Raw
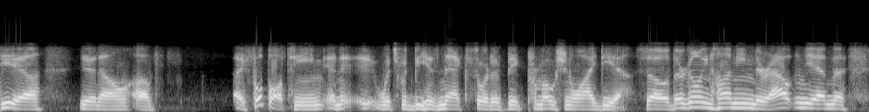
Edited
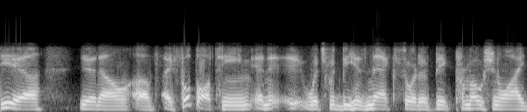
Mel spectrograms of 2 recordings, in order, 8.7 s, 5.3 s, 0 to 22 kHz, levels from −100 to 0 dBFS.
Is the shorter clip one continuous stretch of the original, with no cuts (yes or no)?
no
